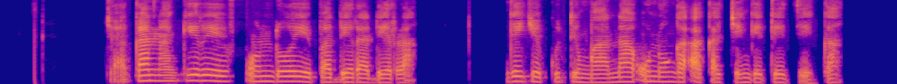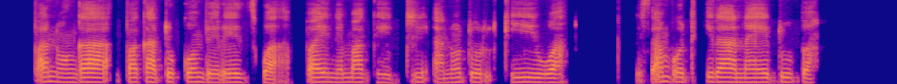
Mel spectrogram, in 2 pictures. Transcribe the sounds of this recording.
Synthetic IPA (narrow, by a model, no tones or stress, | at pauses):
d͡ʒa̰kanakire̞fundo̞je̞paɗe̞ɾaɗe̞ɾa̰ | ŋɡe̞t͡ʃe̞kutimwanaʔuno̞ŋɡa̰ʔakat͡ʃe̞ŋɡe̞te̞d͡zḛka | pa̰no̞ŋɡapakato̞ko̞mbe̞ɾʔe̞d͡zwa̰paine̞maɡʱe̞dʱiʔano̞to̞kiːwa | rḭsa̰mbo̞ti̥kiɾanaeɗuːbʱa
